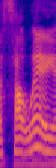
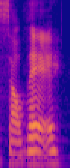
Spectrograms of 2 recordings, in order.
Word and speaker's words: salve: kaisar instead of caesar it's uh salway instead of salve and it's stop that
